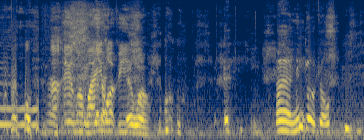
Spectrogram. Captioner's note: speaks foreign language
